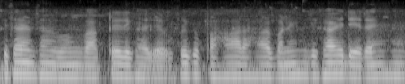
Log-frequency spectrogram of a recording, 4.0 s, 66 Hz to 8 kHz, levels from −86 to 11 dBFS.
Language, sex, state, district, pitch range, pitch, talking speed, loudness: Hindi, male, Madhya Pradesh, Umaria, 105-110 Hz, 105 Hz, 220 wpm, -20 LUFS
